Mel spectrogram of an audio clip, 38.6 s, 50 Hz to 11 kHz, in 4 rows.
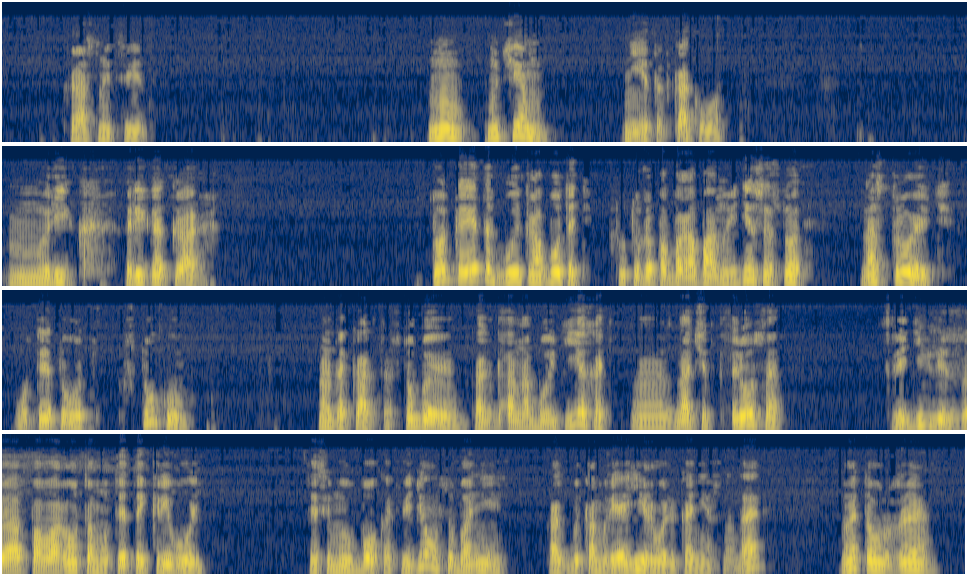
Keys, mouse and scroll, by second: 0.5 click, 1.6 middle click, 2.6 click, 3.9 click, 5.0-7.2 middle drag, 9.2-10.4 middle drag, 20.4-20.9 middle drag, 21.6-22.0 shift+middle drag, 23.2 click, 37.1-38.1 middle drag.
